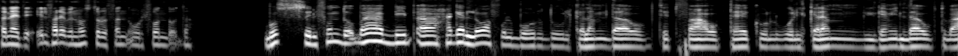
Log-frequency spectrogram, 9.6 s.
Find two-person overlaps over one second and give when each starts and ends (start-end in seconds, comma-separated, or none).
none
